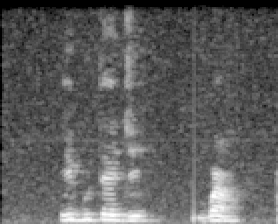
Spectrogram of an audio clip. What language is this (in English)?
Igbo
